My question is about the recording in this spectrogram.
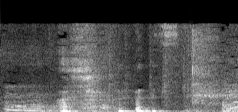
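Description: A dog whining and yelping in several short pitched cries that mostly fall in pitch, in quick succession.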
